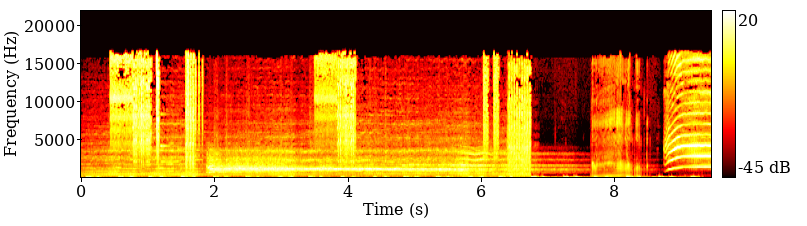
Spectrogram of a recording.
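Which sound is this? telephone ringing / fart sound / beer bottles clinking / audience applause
fart sound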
